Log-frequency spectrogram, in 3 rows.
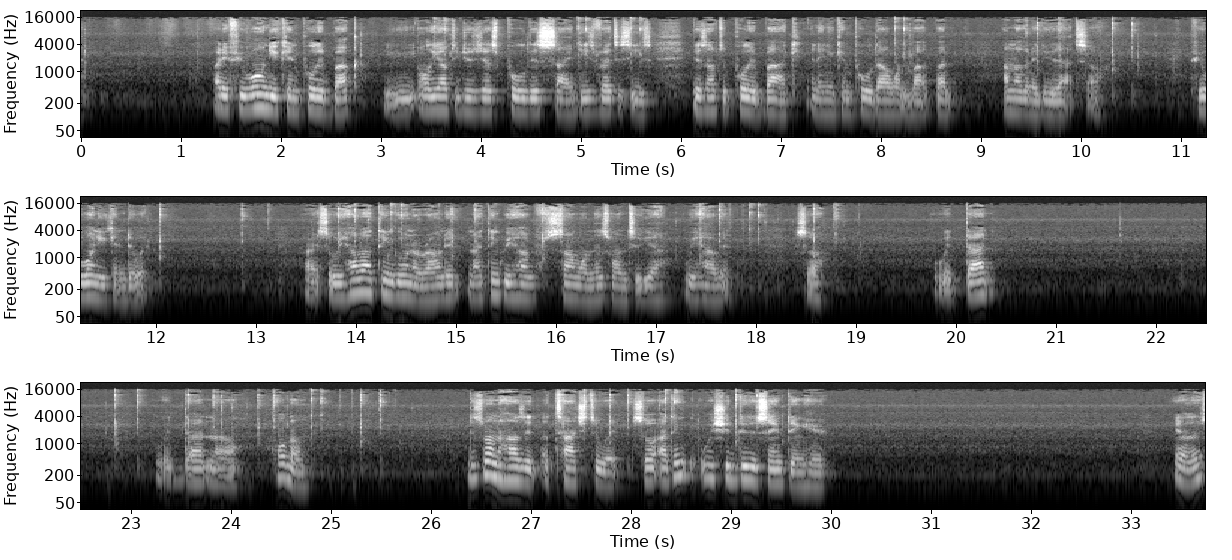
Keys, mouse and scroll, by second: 0.0 Tab, 0.3 scroll up 1, 0.9 a, 1.4-3.2 scroll down 1, 3.2-3.8 scroll up 1, 3.8 alt+right click, 5.2-6.4 right drag, 6.4 g, 8.5 right click, 8.9 a, 9.3 scroll down 1, 9.8-14.6 shift+middle drag, 10.3 scroll down 1, 11.0 scroll down 2, 11.2 Tab, 11.8 scroll up 2, 12.0 scroll down 2, 13.2 scroll up 2, 13.4 Tab, 13.7-14.1 scroll up 2, 14.4 Tab, 14.6 right click, 14.8 Tab, 15.2-18.2 shift+middle drag, 17.4 scroll down 1, 18.0 Tab, 18.2 right click, 18.4 Tab, 18.5 scroll up 2, 18.8-25.0 shift+middle drag, 19.1-21.5 scroll up 2, 21.5-22.5 scroll up 1, 22.5 scroll up 1, 22.8 scroll down 2, 24.3 scroll down 2, 24.9 Tab, 25.0 right click, 25.3 Tab, 25.5-28.6 shift+middle drag, 25.7-27.3 scroll up 2, 27.3 scroll down 2, 28.5 Tab, 28.6 right click, 28.8 Tab, 28.9-29.3 scroll up 2, 29.3-33.7 shift+middle drag, 29.5-33.2 scroll up 2, 33.2-33.6 scroll up 1.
